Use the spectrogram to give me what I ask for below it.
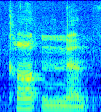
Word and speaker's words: continent: the t is optional it's more that it's a stop to here com continent um so that means that my if file is also going to be very short it's going to sound kind of like comp where I just stop that n Kant um an N by itself and and then kind of an uh plus an N with another short stopped n so the reason I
